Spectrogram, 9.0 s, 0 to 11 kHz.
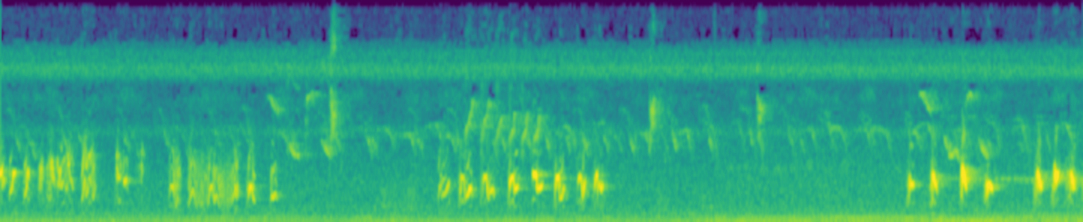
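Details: Young Yellow-vented bulbul (Pycnonotus goiavier) call, used as a lure to prompt other bulbuls to sing, gives bursts of bright, bubbly chirps around 2–4 kHz in clusters every second or two, with a faint steady hiss.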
